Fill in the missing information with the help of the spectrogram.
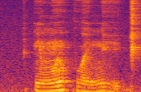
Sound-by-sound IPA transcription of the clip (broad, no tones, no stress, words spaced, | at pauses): pʲẽŋʷĩu̯kʷai̯ niɡ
